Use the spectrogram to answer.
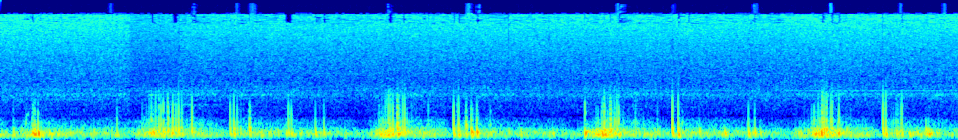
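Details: Pediatric lung auscultation teaching recording: fine crackles.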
